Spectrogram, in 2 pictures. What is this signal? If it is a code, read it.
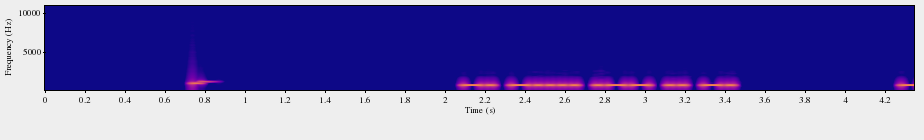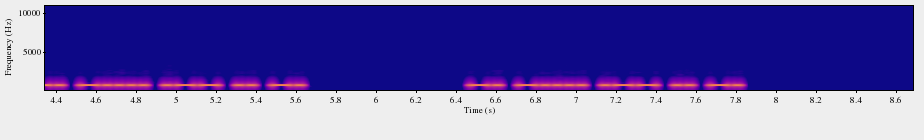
Morse code, heard as a keyed tone, about 40 wpm, 700 Hz. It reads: N6WIN N6WIN N6WIN
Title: Call Signs Repeated 2x - 40wpm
